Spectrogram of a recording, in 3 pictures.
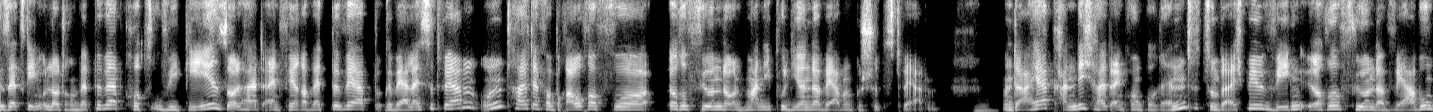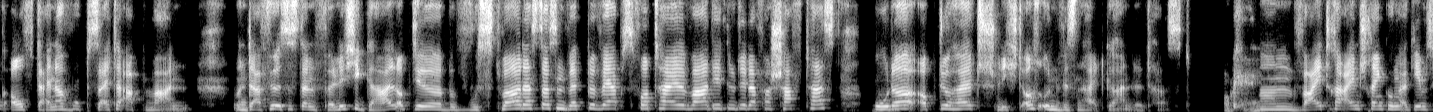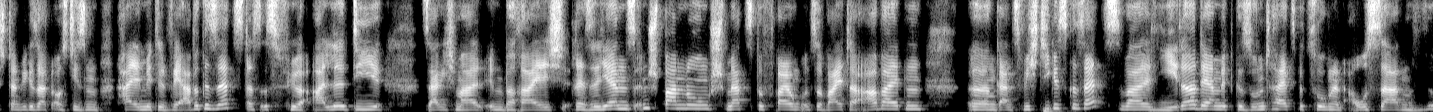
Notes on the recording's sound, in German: einem Zoom-Call statt.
